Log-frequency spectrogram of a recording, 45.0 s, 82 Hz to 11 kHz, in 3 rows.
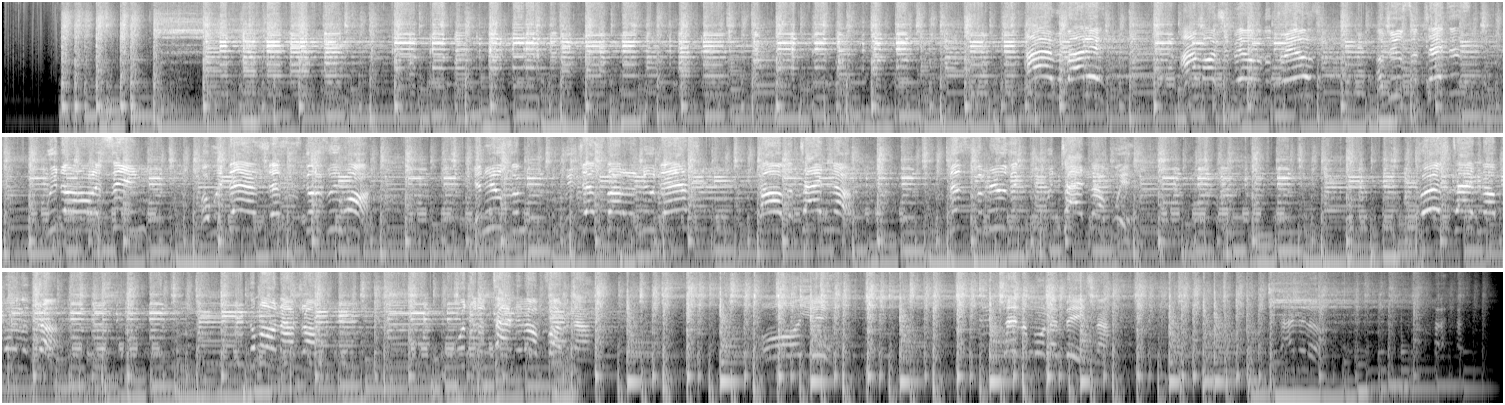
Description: The audio sample is recorded from the actual item.
●Format: 7 inch
●Genre: Funk, 60's Funk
